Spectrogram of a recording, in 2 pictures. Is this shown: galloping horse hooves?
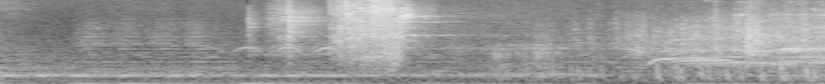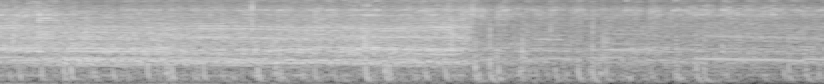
yes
